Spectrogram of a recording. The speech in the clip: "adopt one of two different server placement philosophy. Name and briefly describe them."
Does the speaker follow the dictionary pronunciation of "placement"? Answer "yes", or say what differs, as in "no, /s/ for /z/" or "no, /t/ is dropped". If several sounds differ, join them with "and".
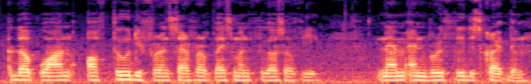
yes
